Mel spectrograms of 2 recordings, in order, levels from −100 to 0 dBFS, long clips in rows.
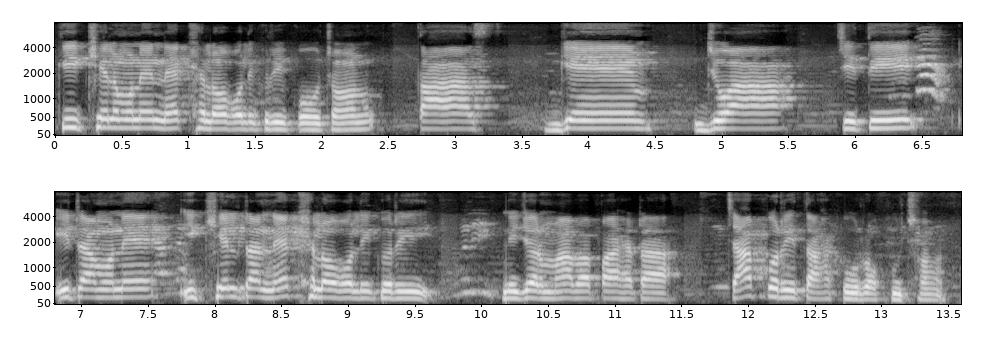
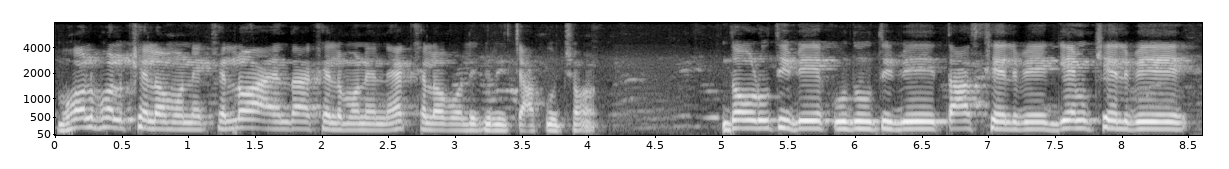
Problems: constant background noise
